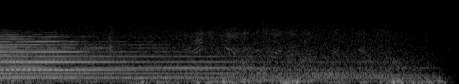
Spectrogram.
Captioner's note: church bell tolling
